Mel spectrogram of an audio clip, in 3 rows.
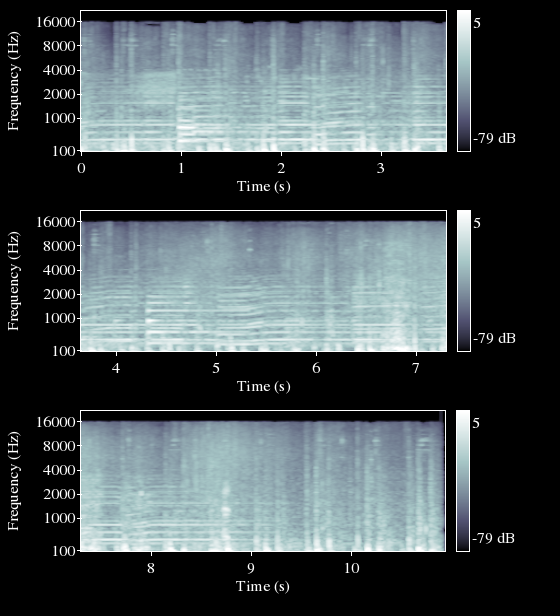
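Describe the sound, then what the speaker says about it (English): Horse hooves clip-clop at a walking pace in Red Dead Redemption 2, rhythmic close hoofbeats under background music with occasional game sounds. "That's a nice horse."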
